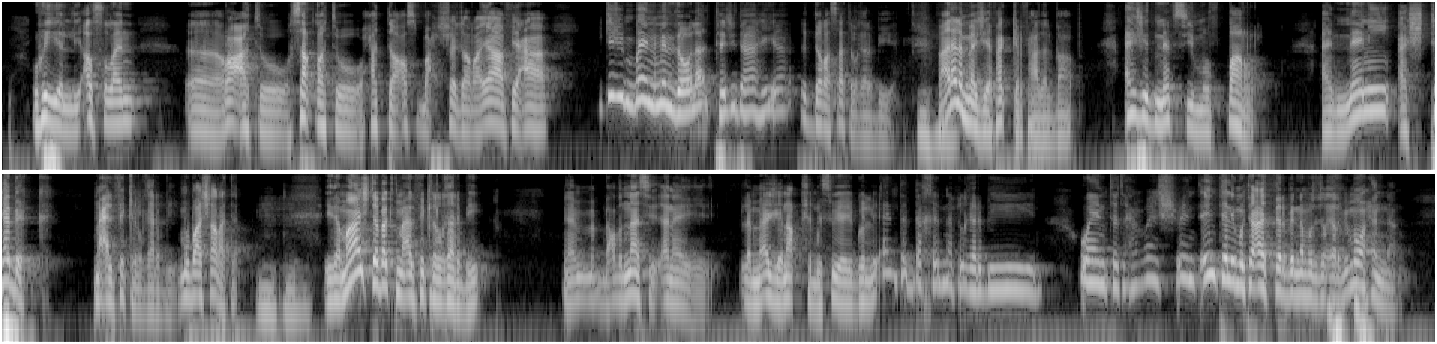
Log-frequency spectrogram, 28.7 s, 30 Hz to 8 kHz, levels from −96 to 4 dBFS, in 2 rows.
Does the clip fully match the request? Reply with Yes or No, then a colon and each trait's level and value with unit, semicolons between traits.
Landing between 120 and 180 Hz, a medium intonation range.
No: medium, 140 Hz; wide, 9.0 semitones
